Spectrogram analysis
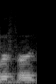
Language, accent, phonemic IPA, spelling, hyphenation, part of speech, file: English, US, /ɹɪˈfɝ/, refer, re‧fer, verb, En-us-refer.ogg
- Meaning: 1. To direct the attention of (someone toward something) 2. To submit to (another person or group) for consideration; to send or direct elsewhere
